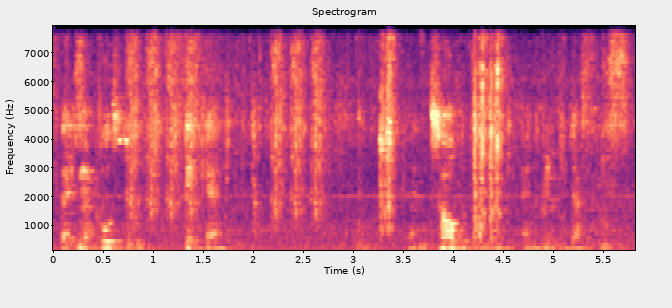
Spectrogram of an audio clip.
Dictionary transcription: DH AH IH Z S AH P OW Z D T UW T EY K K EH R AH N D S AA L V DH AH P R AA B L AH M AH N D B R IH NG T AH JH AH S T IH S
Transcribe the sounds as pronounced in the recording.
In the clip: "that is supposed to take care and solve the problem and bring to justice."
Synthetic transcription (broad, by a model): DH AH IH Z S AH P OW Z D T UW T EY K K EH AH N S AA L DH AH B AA L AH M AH N B R IH NG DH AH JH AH S T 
